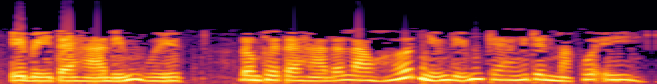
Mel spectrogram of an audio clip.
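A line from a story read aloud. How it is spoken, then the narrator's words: Cold reply. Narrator (Vietnamese): Hàn công tử lạnh lùng đáp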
